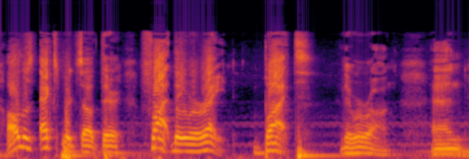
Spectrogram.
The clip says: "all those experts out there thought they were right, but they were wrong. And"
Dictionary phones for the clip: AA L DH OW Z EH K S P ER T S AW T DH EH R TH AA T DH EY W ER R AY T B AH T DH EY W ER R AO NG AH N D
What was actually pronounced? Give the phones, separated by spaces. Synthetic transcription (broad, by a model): AA L DH OW Z EH K S P ER T S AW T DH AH R F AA T DH EY W ER R AY T B AH T DH EY W ER R AO NG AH N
